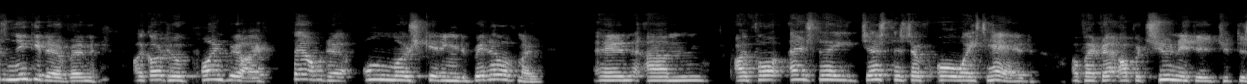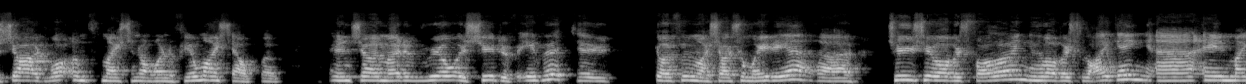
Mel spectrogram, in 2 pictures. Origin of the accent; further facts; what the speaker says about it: Napier, Hawke's Bay, New Zealand; I grew up in Napier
